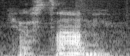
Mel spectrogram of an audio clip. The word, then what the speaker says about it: kastanj: Kastanj.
